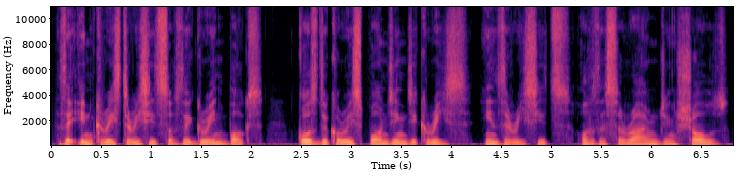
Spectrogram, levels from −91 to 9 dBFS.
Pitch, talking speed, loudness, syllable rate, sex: 145 Hz, 160 wpm, -19 LUFS, 4.9 syllables/s, male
